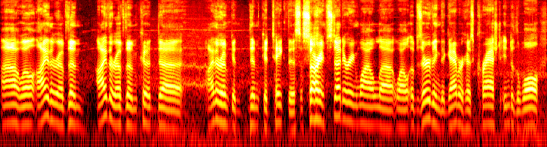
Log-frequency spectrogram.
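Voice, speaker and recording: A man calling laps as a sim racing commentator, giving steady play-by-play and often correcting himself. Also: fairly high pitch, a little fast, smooth.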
